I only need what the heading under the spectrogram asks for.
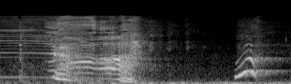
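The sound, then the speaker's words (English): Voices imitate the strain of climbing with effortful groans and gasps: a couple of long, strained vocal bursts, then a short rising grunt near the end. “Can you do a bit of sound of strenuous activity? We're both climbing, mate.”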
